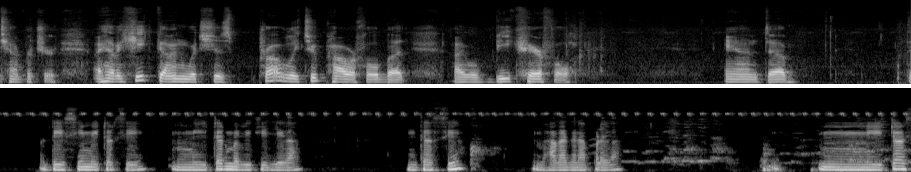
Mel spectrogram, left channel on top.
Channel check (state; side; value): different; both; correlation 0.01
